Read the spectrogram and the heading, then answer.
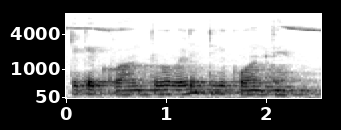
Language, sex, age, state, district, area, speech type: Odia, male, 18-30, Odisha, Koraput, urban, spontaneous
